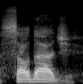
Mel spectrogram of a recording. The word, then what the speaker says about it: saudade: theme that is very common through bossa nova so dodge did I pronounce that right oh so dodgy so this is really one of the reasons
